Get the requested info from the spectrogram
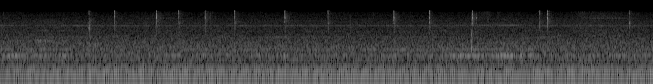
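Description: Faint, irregular clicks of a computer mouse, about a dozen and a half, over a steady low hum.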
